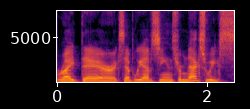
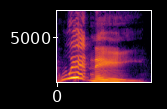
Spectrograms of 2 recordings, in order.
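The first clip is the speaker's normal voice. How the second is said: mock scolding; 6 semitones higher, 8 dB louder than usual. [name] scolding Whitney.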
